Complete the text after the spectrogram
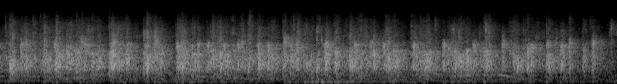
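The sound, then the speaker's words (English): An audience at Life Point Church applauding, giving the Lord a hand clap at the start of Sunday School, a dense, steady wash of many hands clapping at once, even and continuous without pause. “Let's give the Lord a great hand clap together.”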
